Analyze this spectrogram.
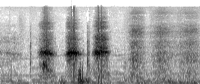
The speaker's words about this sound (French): Je respire. L'air est pur, tout est calme. Je me détends. Trois inspirations, trois expirations.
